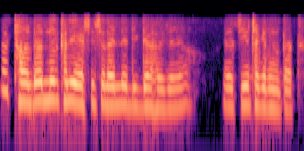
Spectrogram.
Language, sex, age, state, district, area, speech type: Assamese, male, 18-30, Assam, Charaideo, rural, conversation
